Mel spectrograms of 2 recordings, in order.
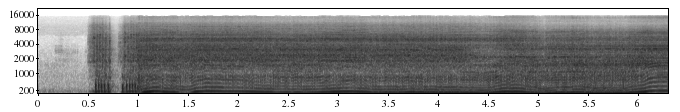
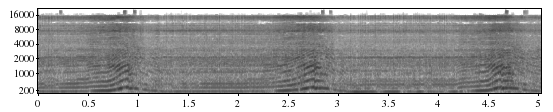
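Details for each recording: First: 2006 Traxxas Nitro 4-Tec (Model 4809) with rebuilt TRX 3.3 engine, first tank, started with slight throttle: high buzzy engine hunting, revs sagging and surging unevenly, keeps dying; owner suspects mistuning or too much fuel, unconfirmed. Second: 2006 Traxxas Nitro 4-Tec (Model 4809) with rebuilt TRX 3.3 engine, warm, running with the body on: steady idle with quick blips rising and falling cleanly about every two seconds, picking up crisply; normal running.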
